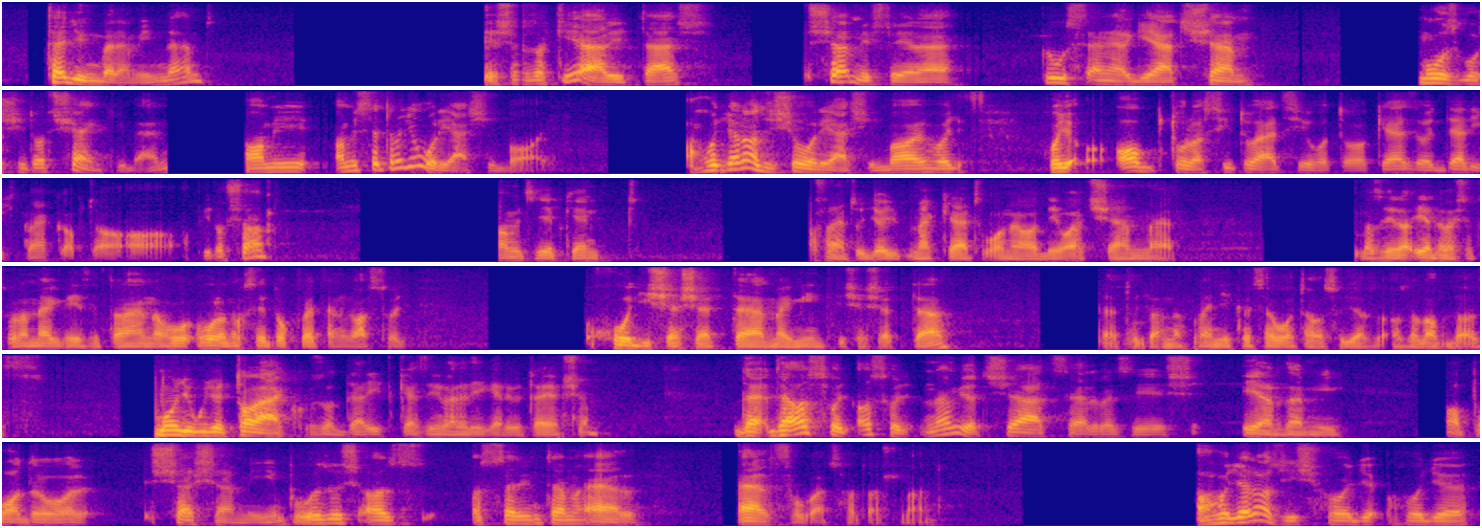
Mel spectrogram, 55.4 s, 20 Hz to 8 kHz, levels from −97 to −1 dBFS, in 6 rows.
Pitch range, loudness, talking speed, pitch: 90-115 Hz, -26 LUFS, 125 wpm, 100 Hz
